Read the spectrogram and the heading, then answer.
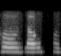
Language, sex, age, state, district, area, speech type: Marathi, female, 18-30, Maharashtra, Yavatmal, rural, conversation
